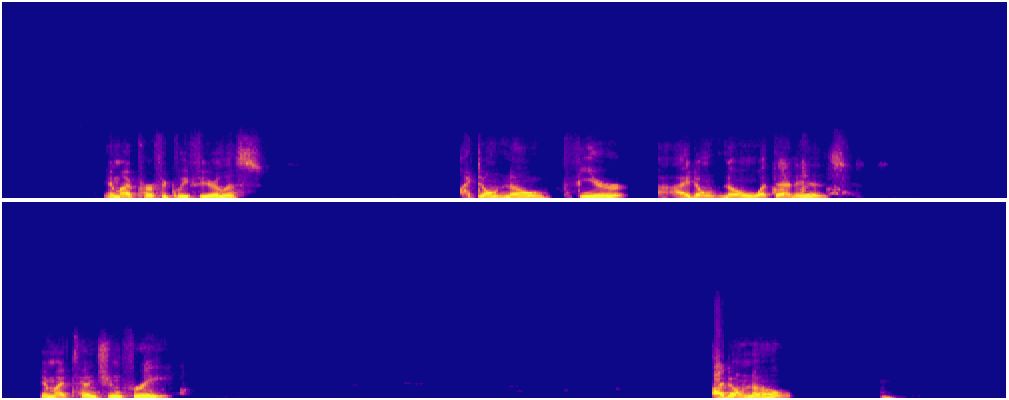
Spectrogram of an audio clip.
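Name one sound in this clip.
A middle-aged man speaks calmly in short bursts over a microphone, with pauses between them.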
